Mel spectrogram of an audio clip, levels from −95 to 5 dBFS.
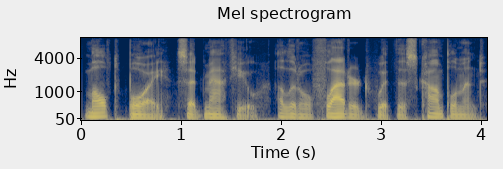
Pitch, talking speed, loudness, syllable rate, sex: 85 Hz, 135 wpm, -21 LUFS, 4.2 syllables/s, male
